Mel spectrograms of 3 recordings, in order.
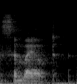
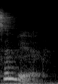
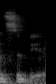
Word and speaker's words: symbiote: It's symbiote. – Yeah, it's always been symbiote.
